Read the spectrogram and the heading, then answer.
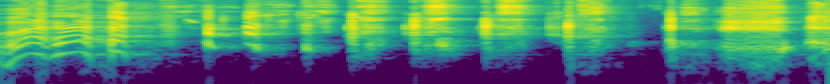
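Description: A man coughs in a rapid run of harsh, raspy bursts, close and fairly loud, with a strained, voiced start and no speech.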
